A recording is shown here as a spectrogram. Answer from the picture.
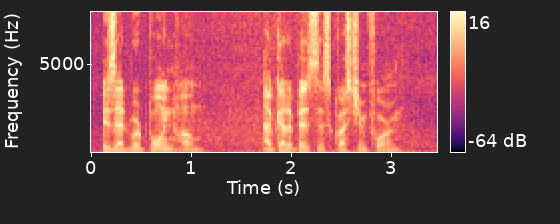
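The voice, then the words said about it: Low, demanding American-accented male voice. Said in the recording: “The man's voice was low and demanding. ... His American accent”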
